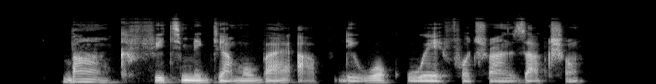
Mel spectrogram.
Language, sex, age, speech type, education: Nigerian Pidgin, male, 15-29, spontaneous, tertiary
